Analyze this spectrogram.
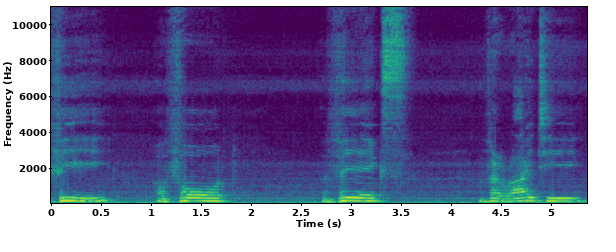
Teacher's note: ভি, ভি, ভি উচ্চারণটা খুব ভালো করে ফলো করুন। উপরের দাঁত নিচের ঠোঁটের সাথে লাগবে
